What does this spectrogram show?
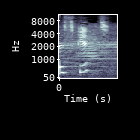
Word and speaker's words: biscuit: biscuit. biscuit بمعنى بسكويت. tongue. tongue بمعنى اللسان. اتكلمنا النهاردة في سلسلة silent letters عن ال silent G، وقلنا دايما silent G بتكون متبوعة بN.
